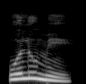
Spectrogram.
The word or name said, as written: ಒಲ್ಲಮೆ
